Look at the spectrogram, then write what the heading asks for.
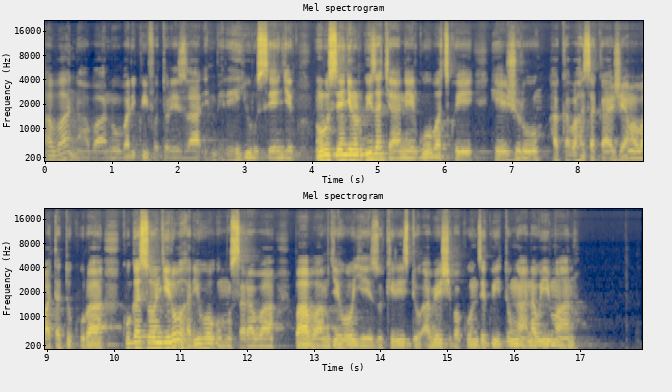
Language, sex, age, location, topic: Kinyarwanda, male, 25-35, Nyagatare, finance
